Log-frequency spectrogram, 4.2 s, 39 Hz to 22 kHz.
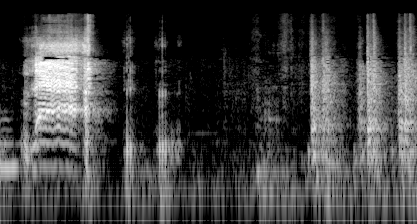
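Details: Grand champion African pygmy goat doe, restless and uncomfortable at about 9am on the day of kidding, hours before giving birth to triplets; one loud, harmonic bleat under a second long, followed by knocks and rustling.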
